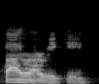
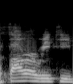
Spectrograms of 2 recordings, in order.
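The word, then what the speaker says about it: Wharariki: actually whenever you see a w and it's pronounced with a f like f so it be farar Riki so farar Riki Beach it's up the north it's very very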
